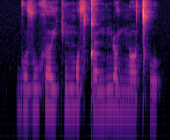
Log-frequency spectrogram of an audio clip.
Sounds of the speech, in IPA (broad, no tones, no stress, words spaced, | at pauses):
ɡʊ zuxɜjcũ ŋɔsǃɛ ŋɪŋɭʌj ŋɑǀʰʊ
